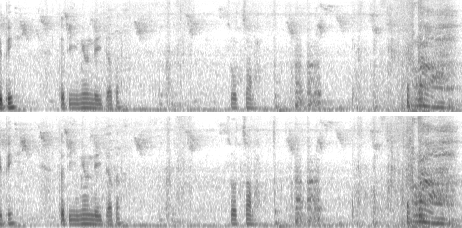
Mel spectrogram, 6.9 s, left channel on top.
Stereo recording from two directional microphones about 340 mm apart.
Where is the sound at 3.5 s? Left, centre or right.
Centre.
